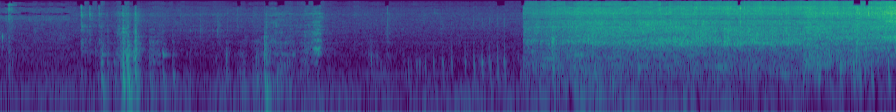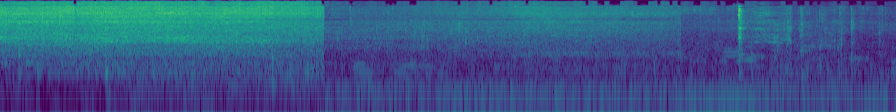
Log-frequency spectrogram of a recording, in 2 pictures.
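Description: Rice boiling in a pot over a wood-fired clay stove gives a loud, steady bubbling hiss for several seconds, with quieter crackling and faint kitchen sounds before and after.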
